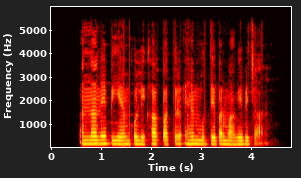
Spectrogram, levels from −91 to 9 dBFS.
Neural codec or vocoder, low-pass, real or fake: none; 5.4 kHz; real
